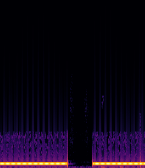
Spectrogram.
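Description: A phone line rings on an outgoing call: a loud, steady electronic tone drones, cuts out briefly for about half a second, then resumes. No one speaks.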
